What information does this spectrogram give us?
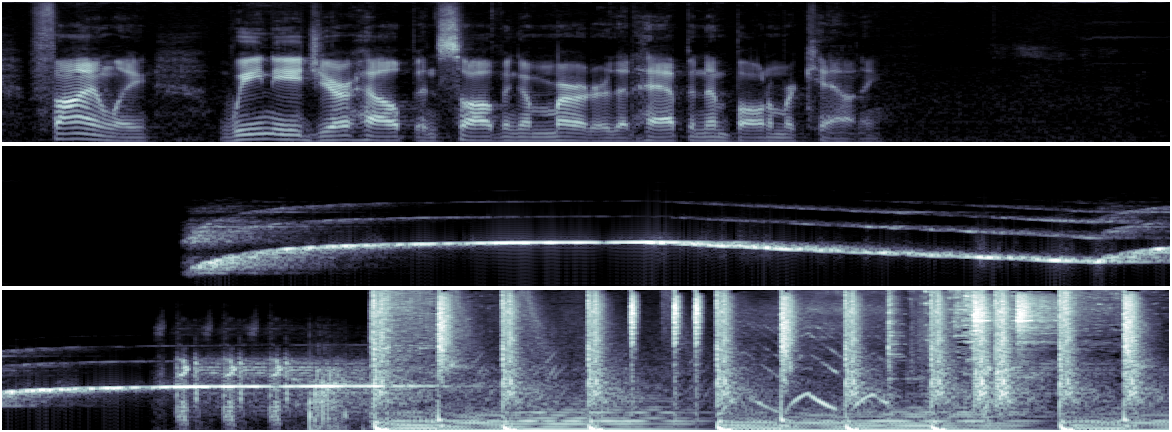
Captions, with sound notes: Finally, we need your help in solving a murder that happened in Baltimore County. (sirens wail) (upbeat techno music)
